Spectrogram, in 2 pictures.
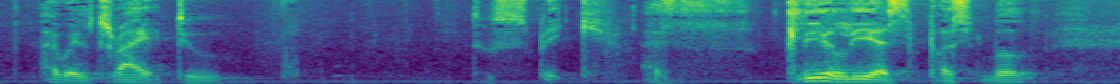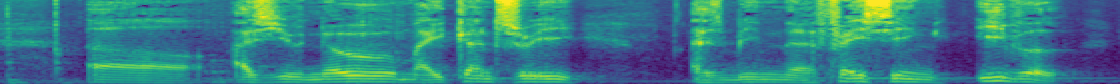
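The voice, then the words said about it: Hoarse, nearly lost voice. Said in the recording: “my voice is lost”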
